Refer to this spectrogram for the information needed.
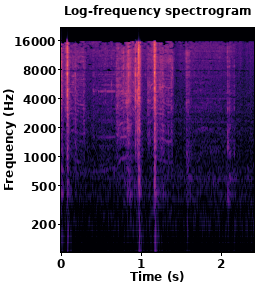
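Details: Mac Mini running Snow Leopard with slot-load drive, burned DVD inserted: a few sharp clicks and a short motor whirr as the disc is pulled in and tries to spin up; owner reports it then rejects burned discs but plays retail DVDs.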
